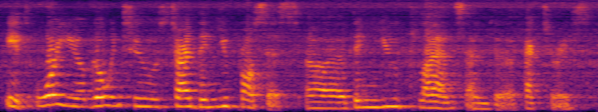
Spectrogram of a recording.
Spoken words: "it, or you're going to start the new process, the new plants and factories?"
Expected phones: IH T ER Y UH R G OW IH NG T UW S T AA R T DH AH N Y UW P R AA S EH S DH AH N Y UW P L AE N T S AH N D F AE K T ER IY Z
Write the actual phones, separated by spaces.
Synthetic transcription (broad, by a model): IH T ER Y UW G OW IH NG T UW S T AA R T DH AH N Y UW P R AA S EH S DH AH N Y UW P L AE N T S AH N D F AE K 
